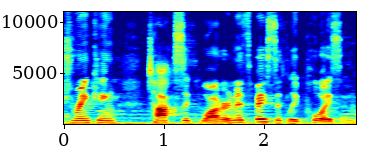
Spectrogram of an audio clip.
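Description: Faint music plays behind a woman as she talks. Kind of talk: public speech. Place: street. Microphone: podium.

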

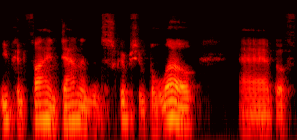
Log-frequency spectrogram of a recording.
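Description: Here a man is speaking. His intonation is lively. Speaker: game master host. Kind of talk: stream host intro and sponsor read. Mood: cheerful, smiling. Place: home room.

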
